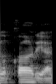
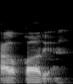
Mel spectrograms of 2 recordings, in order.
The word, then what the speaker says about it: Al-Qari'ah: Maaf anak sekalian, di atas itu hurufnya A ya. Yang benar Qaf, karena bacanya Al-Qari'ah nih. Harusnya Al-Qari'ah.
